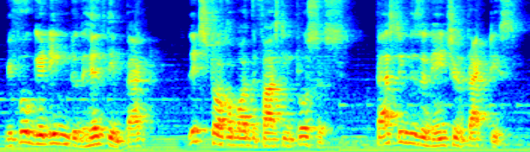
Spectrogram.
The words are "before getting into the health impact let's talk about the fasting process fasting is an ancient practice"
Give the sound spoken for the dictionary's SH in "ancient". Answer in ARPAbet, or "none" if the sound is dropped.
SH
